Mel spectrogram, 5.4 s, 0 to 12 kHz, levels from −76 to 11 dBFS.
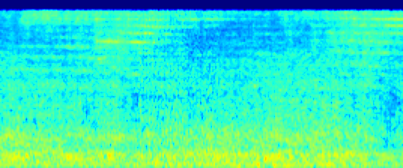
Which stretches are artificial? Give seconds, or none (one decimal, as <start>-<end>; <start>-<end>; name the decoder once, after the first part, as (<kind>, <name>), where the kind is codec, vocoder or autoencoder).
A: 0.0-1.8 (vocoder, Vocos); 2.9-5.4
